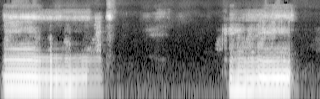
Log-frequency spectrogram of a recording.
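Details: Pet dog sleeping soundly while someone tries to wake him: two long, loud, droning snores with a pause between them; heavy snoring.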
